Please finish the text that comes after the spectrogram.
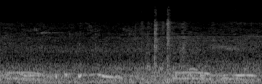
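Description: Silver Giribaz pigeons coo repeatedly in soft, rolling low phrases close by, a steady stream of gentle calls with light rustling behind them.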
